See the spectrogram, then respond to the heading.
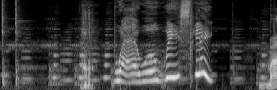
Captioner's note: oinks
